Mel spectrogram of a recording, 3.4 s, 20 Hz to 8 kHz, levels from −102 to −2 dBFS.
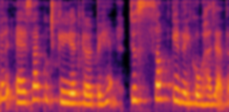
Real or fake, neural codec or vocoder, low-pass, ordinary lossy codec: fake; codec, 16 kHz, 16 kbps, FunCodec, trained on LibriTTS, 50 frames a second; none; none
